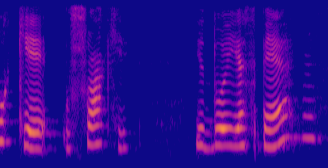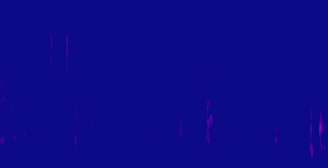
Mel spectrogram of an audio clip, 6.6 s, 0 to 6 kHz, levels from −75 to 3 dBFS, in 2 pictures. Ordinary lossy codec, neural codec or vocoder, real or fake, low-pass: none; codec, 24 kHz, 3.1 kbps, DualCodec; fake; 5.4 kHz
